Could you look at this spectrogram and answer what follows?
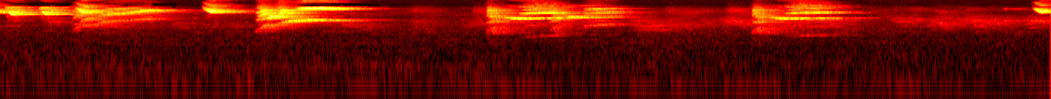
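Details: Pet grey-headed goldfinch in Istaravshan delivering loud twittering bursts with sliding, buzzy high notes, separated by brief pauses of about a second.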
